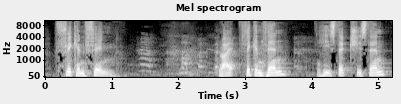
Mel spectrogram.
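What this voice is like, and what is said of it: Put-on London accent. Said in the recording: “I'm going to do it with a London accent”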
